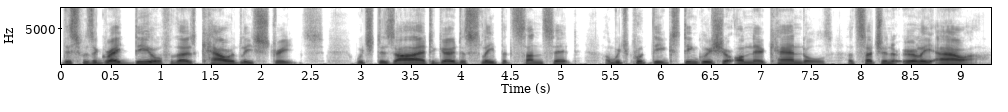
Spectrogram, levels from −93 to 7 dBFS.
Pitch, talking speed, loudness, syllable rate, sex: 140 Hz, 195 wpm, -20 LUFS, 4.8 syllables/s, male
